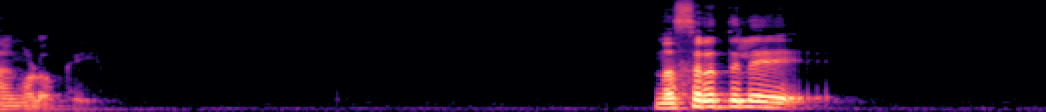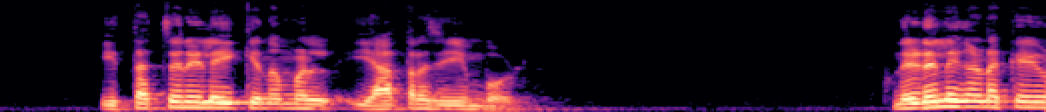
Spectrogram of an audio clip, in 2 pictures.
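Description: A man speaks calmly and expressively into a close microphone, with pauses.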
